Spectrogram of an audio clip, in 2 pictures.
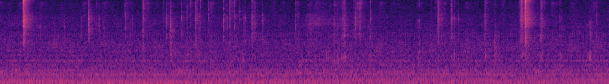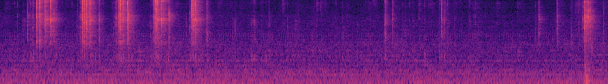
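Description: Sharp clicks and taps of small plastic and metal parts being handled as camber links are fitted onto an RC truck's rear hub; a few single clicks, then a quick run of about five clicks roughly half a second apart near the middle.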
